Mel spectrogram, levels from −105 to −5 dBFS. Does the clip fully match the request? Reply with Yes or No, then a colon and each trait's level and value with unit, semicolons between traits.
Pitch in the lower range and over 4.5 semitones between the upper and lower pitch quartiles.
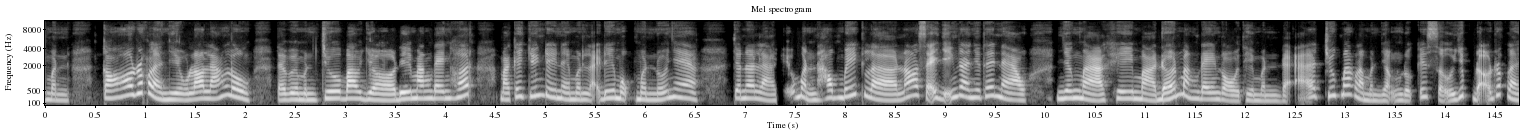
No: high, 235 Hz; average, 5.2 semitones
